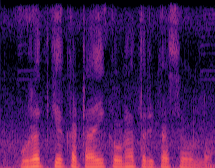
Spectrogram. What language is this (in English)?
Bhojpuri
